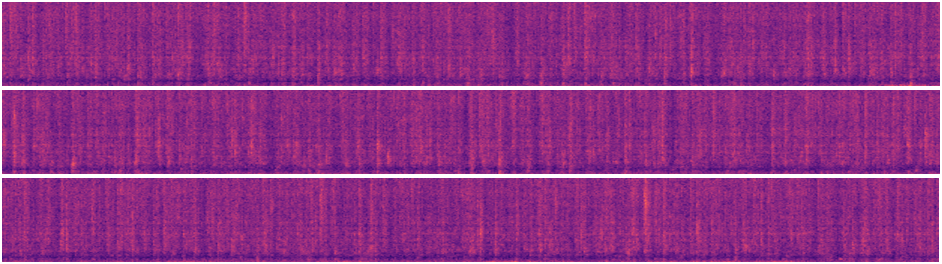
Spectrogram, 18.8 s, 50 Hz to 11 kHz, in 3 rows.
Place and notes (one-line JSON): {"title": "frozen waterfall near Baltic Sea", "date": "2010-01-30 18:06:00", "description": "cold winter day after some fresh snow we take a short walk out to the sea.", "latitude": "54.48", "longitude": "10.15", "altitude": "6", "timezone": "Europe/Tallinn"}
